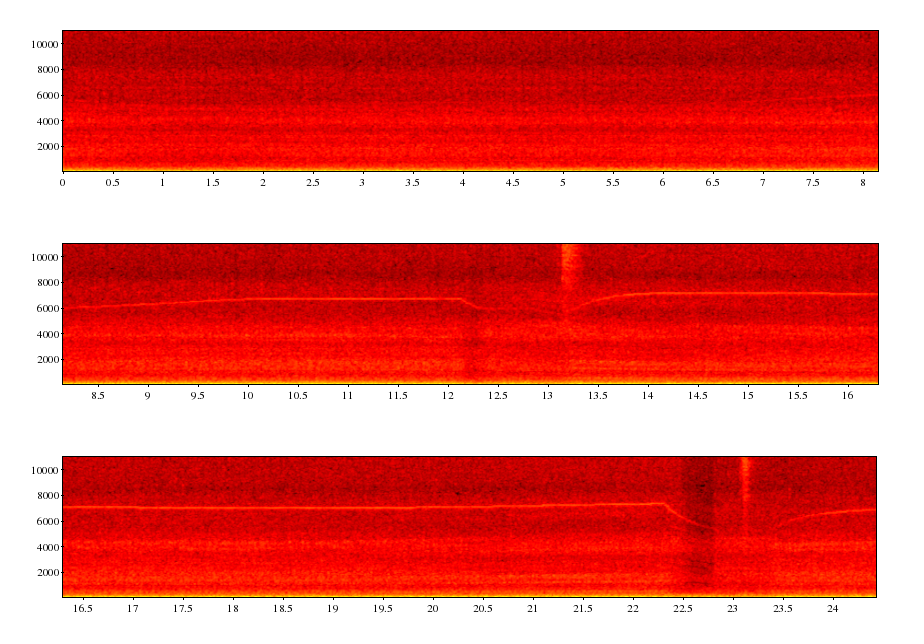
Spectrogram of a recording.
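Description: A truck engine rumbles steadily as it drives along.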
